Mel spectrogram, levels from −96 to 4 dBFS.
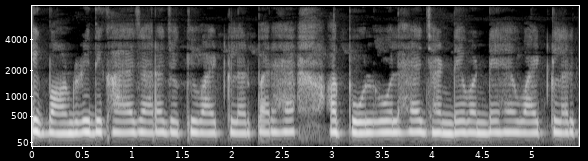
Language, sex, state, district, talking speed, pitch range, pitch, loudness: Hindi, female, Haryana, Rohtak, 230 wpm, 195-205 Hz, 200 Hz, -16 LUFS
